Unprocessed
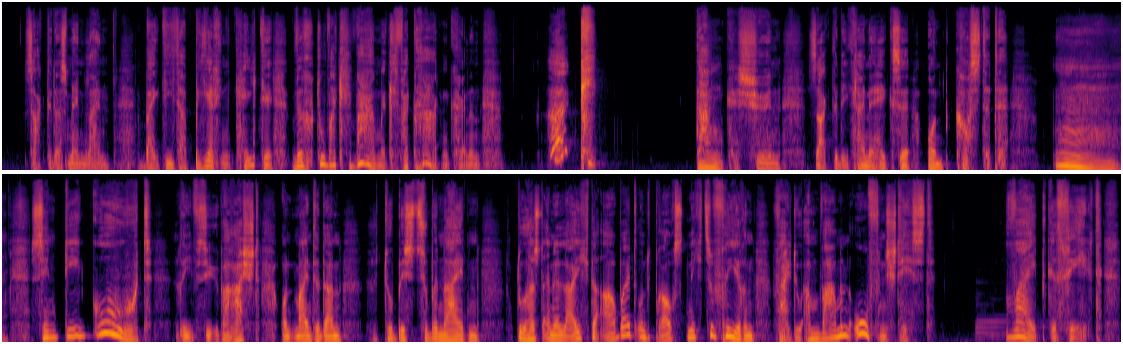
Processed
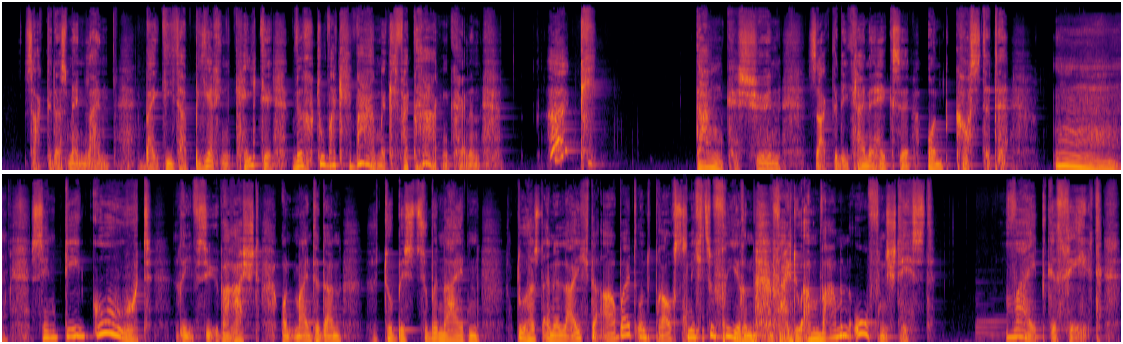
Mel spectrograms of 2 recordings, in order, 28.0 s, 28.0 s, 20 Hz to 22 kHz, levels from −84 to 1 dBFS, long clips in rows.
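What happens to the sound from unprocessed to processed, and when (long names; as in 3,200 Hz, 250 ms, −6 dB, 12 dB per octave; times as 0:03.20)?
0:22.39–0:24.29: envelope flattener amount 100%
whole clip: downward compressor, threshold −25 dBFS; hum removal 166.5 Hz, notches 20; level +7.5 dB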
